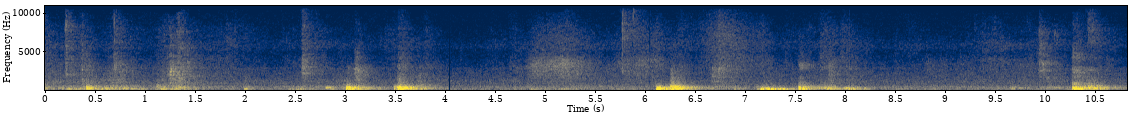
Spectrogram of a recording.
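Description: Irregular knocks and clunks of objects being handled and set down, about seven over several seconds, over a steady low room sound.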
